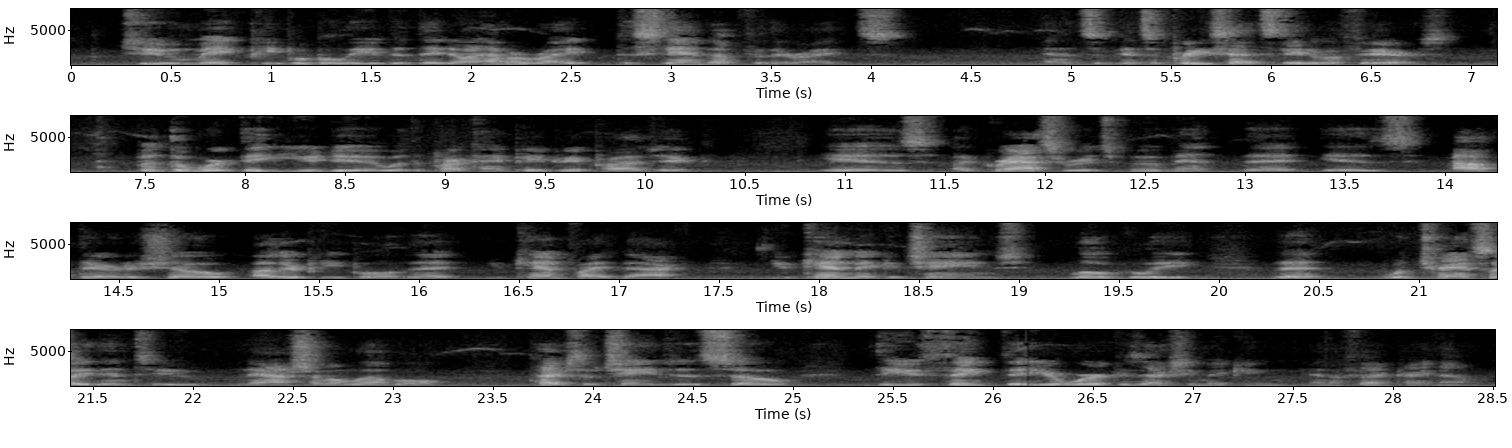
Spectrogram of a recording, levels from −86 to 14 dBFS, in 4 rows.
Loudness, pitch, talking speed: -27 LUFS, 85 Hz, 175 wpm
